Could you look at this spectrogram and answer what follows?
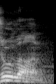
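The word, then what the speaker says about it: ξύλον: It's pronounced Zulon.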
